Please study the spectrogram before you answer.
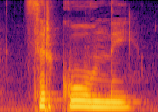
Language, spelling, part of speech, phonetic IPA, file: Ukrainian, церковний, adjective, [t͡serˈkɔu̯nei̯], Uk-церковний.ogg
- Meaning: ecclesiastical, church (attributive) (of or pertaining to the church)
